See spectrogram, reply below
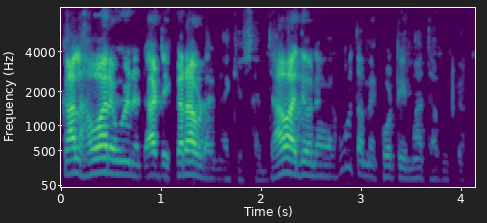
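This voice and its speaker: Man doing a harried principal, exasperated and placating, slightly high voice. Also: fast talker, fairly bright tone, dull audio, natural voice. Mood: pleading. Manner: pleading, exasperated.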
